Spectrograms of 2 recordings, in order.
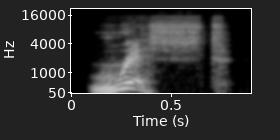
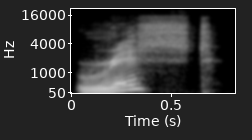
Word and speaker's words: wrist: are spot on yes that W is a silent W like in the word wrist right wrist to wreck right to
